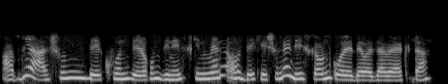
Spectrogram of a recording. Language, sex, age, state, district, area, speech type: Bengali, female, 18-30, West Bengal, Bankura, urban, conversation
